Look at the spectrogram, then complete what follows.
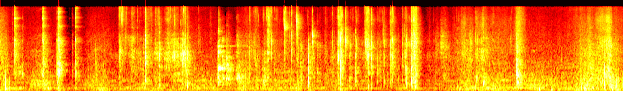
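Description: Irregular crackling and rustling of the packaging of new spade bits being torn open and handled, with scattered clicks and taps as the bits are handled and fitted into the impact drivers' hex chucks.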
